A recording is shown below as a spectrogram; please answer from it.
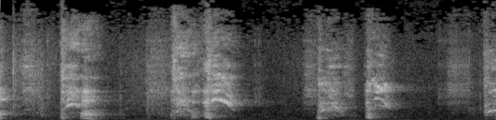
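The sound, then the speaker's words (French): Coughing by a patient told to cough during a medical examination: several harsh, voiced bursts in uneven clusters, fairly loud, separated by short quiet gaps. “Tournez-vous. Toussez.”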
